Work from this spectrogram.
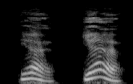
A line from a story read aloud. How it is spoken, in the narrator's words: Jensen stammers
